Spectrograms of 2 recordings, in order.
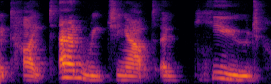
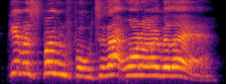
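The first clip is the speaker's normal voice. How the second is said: high, loud command; eager father; 11 semitones higher, 15 dB louder than usual. A narrator's reading. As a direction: point and order it loudly. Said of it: "cried Mister Cranky".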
